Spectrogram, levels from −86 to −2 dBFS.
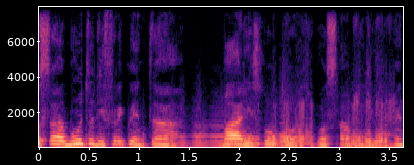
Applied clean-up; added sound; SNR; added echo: neural mask model RNNoise.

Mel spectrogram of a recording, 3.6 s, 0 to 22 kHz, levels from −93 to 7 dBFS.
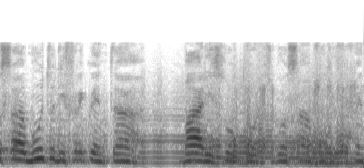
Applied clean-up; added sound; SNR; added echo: none; Buzz; 6 dB; none.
